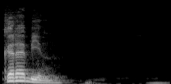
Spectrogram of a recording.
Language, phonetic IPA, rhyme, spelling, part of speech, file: Russian, [kərɐˈbʲin], -in, карабин, noun, Ru-карабин.ogg
- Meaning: 1. carbine (short-barreled rifle) 2. carabiner (metal link with a gate)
